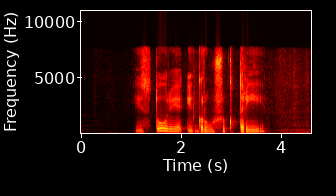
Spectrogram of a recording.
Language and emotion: Russian, sad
